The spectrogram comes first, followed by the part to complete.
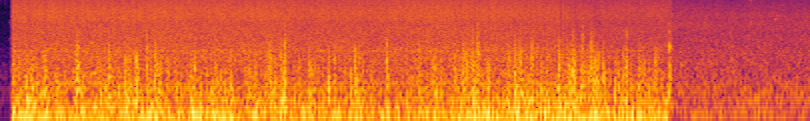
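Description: Wind buffeting the microphone and water rushing past a fast-moving open tour boat, a loud, steady rumbling rush. It cuts off abruptly near the end to a much quieter hiss.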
